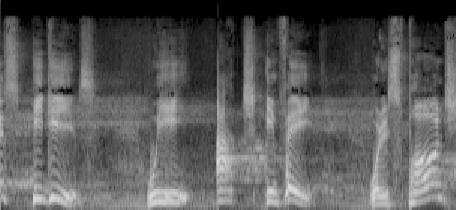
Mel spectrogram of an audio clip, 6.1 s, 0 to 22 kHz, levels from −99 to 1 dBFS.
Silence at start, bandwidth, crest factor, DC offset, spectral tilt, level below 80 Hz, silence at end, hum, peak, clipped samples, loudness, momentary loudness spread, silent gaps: 0 s; 15.5 kHz; 22 dB; under 0.1%; -4.5 dB/octave; -56 dBFS; 0 s; none; 0 dBFS; under 0.1%; -21 LUFS; 19 LU; none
